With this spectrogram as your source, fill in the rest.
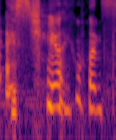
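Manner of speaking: helpless real laughter through the words; laughing. Real, not acted. Streamer laughing at their own once-a-week schedule, cracking up.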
